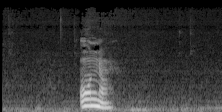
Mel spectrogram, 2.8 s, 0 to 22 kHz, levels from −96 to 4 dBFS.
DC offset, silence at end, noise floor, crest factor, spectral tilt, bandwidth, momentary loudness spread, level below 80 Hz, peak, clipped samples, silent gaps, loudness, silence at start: under 0.1%; 0.95 s; -45 dBFS; 18 dB; -9 dB/octave; 6.6 kHz; 26 LU; -50 dBFS; -2 dBFS; under 0.1%; none; -17 LUFS; 1 s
